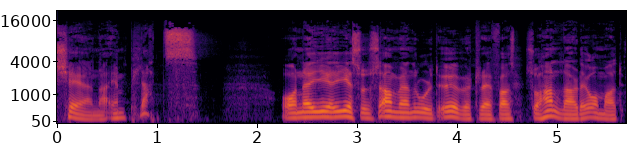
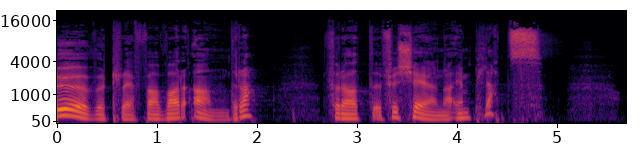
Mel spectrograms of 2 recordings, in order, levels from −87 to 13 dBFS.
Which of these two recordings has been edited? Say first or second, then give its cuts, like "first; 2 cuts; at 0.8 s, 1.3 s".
first; 1 cut; at 4.5 s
